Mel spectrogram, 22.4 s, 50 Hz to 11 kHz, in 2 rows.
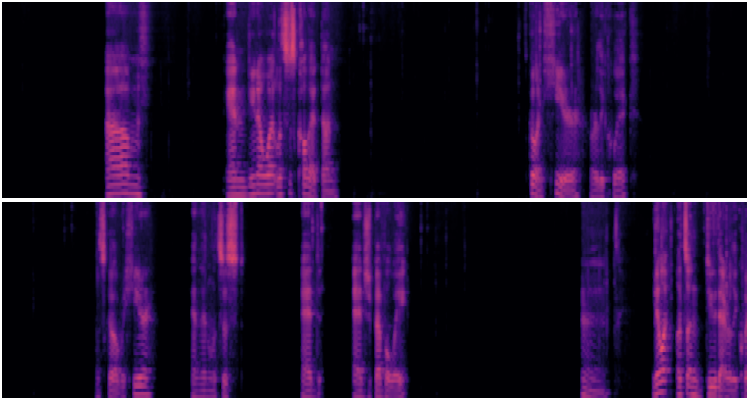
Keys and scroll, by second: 5.3 Tab, 6.4 alt+z, 6.9 alt+z, 7.4 2, 17.4 Tab, 20.0 Tab, 20.8 ctrl+z, 21.4 ctrl+s, 21.8 ctrl+z.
